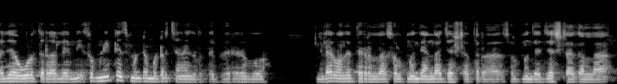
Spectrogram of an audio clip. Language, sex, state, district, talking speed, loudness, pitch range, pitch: Kannada, male, Karnataka, Bellary, 205 wpm, -17 LUFS, 125-140 Hz, 130 Hz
